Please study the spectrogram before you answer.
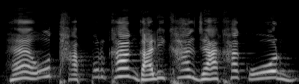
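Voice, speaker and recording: A woman telling a true ghost story casually, lively and acting out the people she quotes. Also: sits high, measured pace. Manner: lively, acts out quoted voices. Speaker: storyteller guest.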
